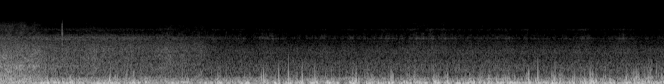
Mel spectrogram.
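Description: Wind buffeting the microphone of a camera riding on a moving road bike: a steady, loud low rumble with road and tyre noise mixed in.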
